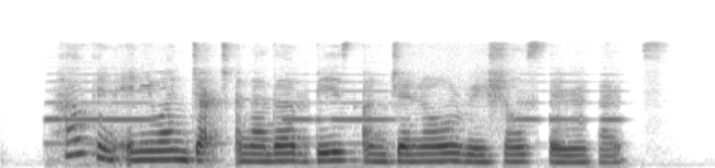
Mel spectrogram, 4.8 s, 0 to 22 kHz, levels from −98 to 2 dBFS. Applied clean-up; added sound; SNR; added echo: neural mask model RNNoise.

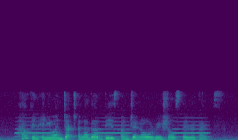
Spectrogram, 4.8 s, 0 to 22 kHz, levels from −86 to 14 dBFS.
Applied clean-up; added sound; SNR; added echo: none; Wind instrument, woodwind instrument; 18 dB; none.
